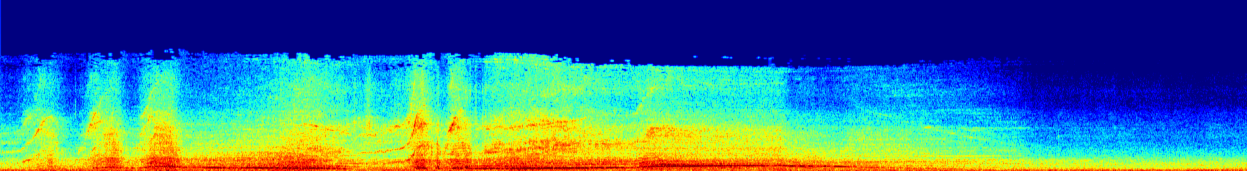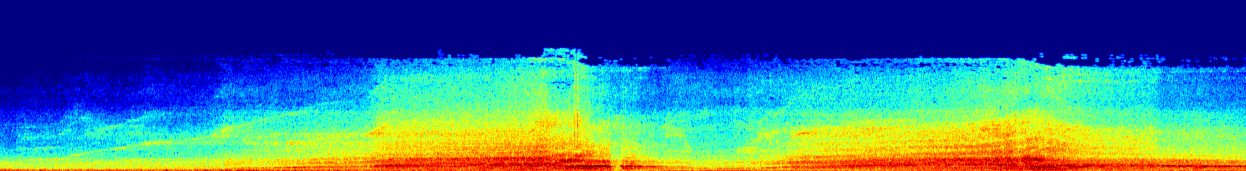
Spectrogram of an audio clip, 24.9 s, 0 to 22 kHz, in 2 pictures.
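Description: An Arrma Outcast 8S EXB RC car with a Hobbywing Max 6 1100KV motor running on 6S, its electric motor whining up and down in repeated rising and falling sweeps, fairly loud and close, with no talk.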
